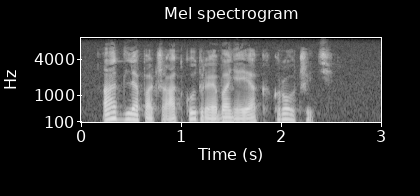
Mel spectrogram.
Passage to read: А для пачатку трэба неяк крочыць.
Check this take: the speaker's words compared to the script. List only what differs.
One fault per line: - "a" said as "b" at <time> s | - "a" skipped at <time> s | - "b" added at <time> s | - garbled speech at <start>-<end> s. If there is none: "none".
none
